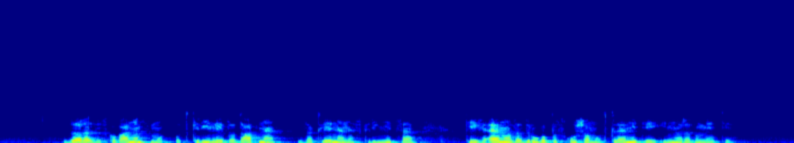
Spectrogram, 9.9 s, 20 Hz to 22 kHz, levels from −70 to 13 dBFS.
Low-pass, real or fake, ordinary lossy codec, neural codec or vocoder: 7.2 kHz; real; AAC, 16 kbps; none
